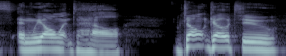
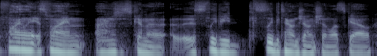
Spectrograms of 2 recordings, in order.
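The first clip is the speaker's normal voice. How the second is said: low, soft, drowsy self-talk; mumbling to herself while settling into bed; sleepy mumble; 6 semitones lower, 8 dB quieter than usual. Retold or imitated. Tired traveler talking herself to sleep, drowsy mumble.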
